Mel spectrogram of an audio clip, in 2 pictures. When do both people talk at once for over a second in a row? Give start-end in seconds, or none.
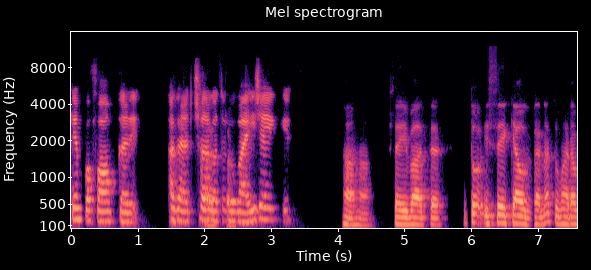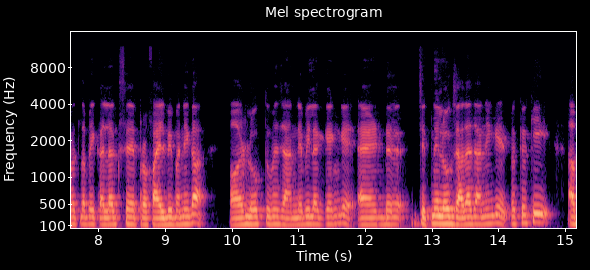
none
